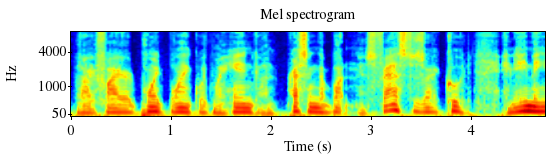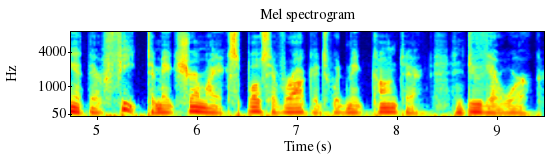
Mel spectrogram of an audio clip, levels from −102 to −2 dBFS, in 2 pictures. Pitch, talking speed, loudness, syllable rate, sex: 90 Hz, 215 wpm, -20 LUFS, 5.1 syllables/s, male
